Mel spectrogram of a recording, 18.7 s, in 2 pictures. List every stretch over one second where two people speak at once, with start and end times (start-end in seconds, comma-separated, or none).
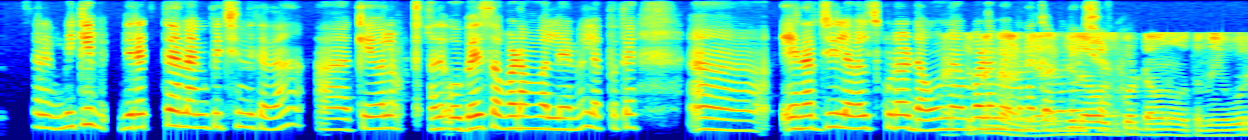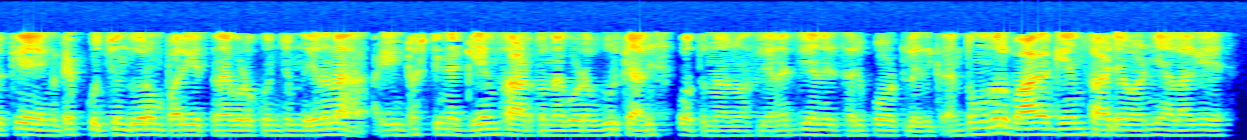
7.1-8.4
